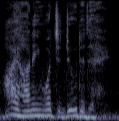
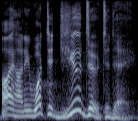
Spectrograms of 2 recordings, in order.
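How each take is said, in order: First: Low, soft, easy question; quiet, offhand check-in with a spouse; soft casual greeting. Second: Pointed question leaning hard on YOU; loaded greeting with an emphatic YOU; accusing tone. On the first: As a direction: greet gently, keeping it low and unpressured. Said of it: "say the exact same words". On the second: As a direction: make it an interrogation, swooping on YOU. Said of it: "Or you can say". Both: Shown as a demonstration.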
